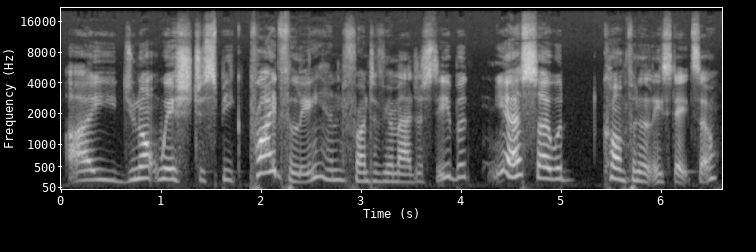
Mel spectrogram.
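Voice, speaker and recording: Actress as a nervous bookish young lord, lively, dry close mic. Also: female voice, medium pitch, normal speed, dry recording. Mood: formal. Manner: flustered, formal. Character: young nobleman heir, anxious and bookish.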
